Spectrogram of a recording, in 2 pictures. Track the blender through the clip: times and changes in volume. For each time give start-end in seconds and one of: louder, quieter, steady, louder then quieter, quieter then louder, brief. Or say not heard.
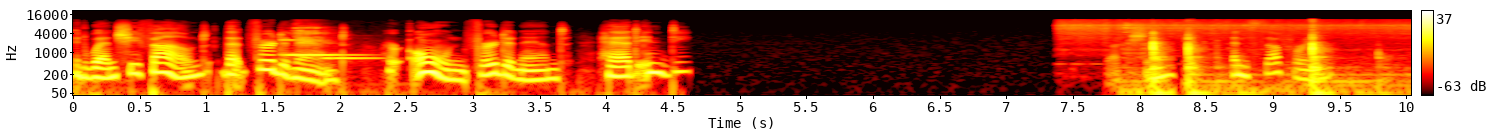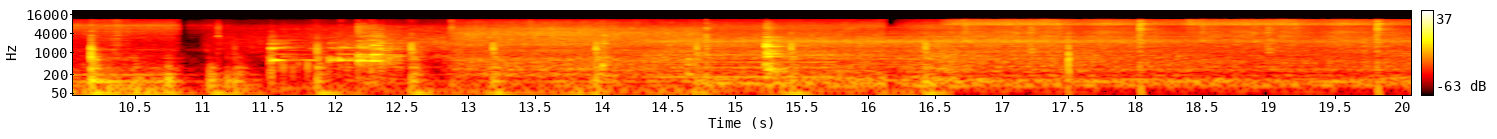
14.2-20.0 quieter.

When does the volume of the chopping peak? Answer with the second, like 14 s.
8 s.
